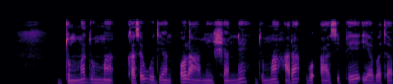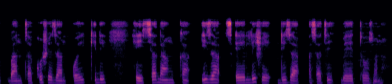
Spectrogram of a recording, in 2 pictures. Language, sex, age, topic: Gamo, male, 18-24, government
